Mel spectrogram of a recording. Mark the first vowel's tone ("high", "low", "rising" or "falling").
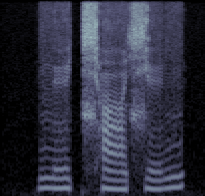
low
